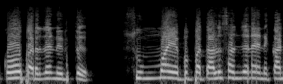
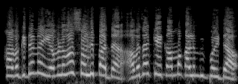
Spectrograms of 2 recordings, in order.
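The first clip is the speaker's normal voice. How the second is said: defensive protest; 6 semitones higher than usual. Acted. Sister defends herself to angry brother.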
